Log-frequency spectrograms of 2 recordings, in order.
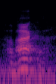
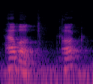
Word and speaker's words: Habakkuk: Habakkuk. As I said last week, some people pronounce it Habakkuk.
